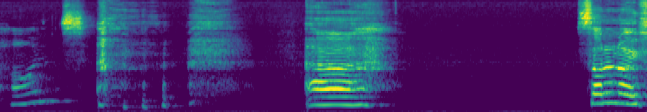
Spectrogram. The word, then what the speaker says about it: Hans: say it in Swedish, I would say Hans, H-A-N-S, but I hear it at like Hans, like a little bit of a German, yeah, like Hans.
